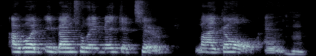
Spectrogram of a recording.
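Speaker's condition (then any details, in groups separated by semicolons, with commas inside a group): Spastic cerebral palsy; speech impairment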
